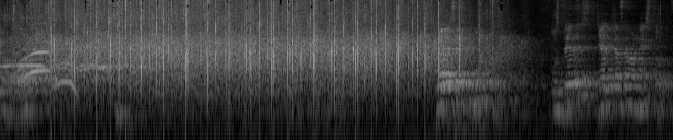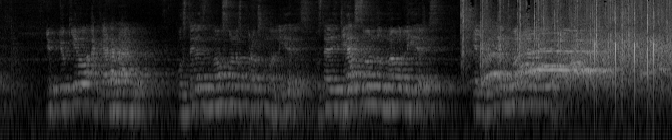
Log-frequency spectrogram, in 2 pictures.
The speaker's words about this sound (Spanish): Primero que nada, los quiero felicitar. Dense un increíble aplauso por estar aquí.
